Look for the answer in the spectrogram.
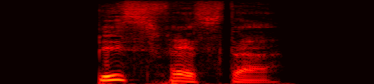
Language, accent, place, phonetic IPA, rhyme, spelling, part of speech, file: German, Germany, Berlin, [ˈbɪsˌfɛstɐ], -ɪsfɛstɐ, bissfester, adjective, De-bissfester.ogg
- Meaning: 1. comparative degree of bissfest 2. inflection of bissfest: strong/mixed nominative masculine singular 3. inflection of bissfest: strong genitive/dative feminine singular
